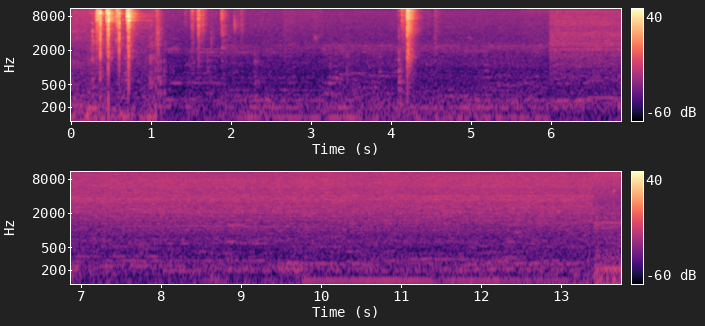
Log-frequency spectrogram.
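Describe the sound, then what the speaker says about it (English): A few sharp, crisp snips of a V-cut cigar cutter cutting a cigar near the start, then a quieter mechanical click, followed by a faint steady hum of background noise. "This week I am going to use a V-cut."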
